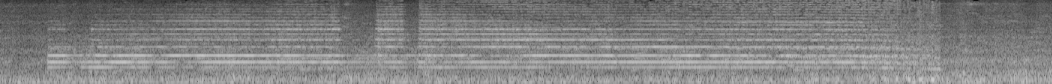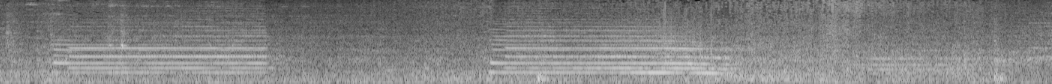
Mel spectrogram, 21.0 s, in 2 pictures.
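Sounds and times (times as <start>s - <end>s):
freight train rumble and clatter: 0.0s - 21.0s
train horn blasts: 0.5s - 9.6s, 11.0s - 13.4s, 15.4s - 18.1s, 19.0s - 20.7s.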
